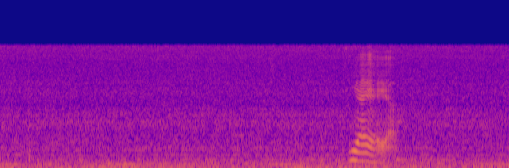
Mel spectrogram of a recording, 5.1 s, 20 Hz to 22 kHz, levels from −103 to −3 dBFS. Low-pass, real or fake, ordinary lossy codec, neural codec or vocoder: 7.2 kHz; real; none; none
